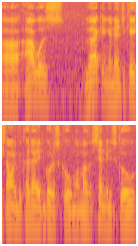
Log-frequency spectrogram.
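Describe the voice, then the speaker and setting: Noticeable background noise surrounds a man speaking with monotone, flat intonation. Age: old. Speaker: TV program host. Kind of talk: TV interview.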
